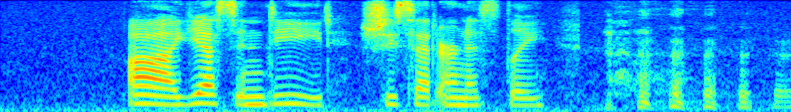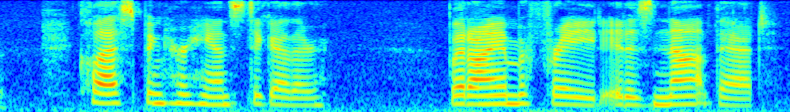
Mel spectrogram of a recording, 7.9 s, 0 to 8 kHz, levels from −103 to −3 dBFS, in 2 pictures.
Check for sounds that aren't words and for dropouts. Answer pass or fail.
fail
